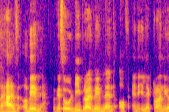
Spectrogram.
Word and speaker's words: de Broglie: Coming to our next set of questions, in question 3, which is from 2006, you are asked for the de Broglie wavelength. Yes, I pronounced that right.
